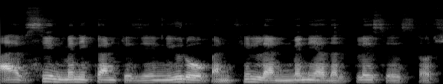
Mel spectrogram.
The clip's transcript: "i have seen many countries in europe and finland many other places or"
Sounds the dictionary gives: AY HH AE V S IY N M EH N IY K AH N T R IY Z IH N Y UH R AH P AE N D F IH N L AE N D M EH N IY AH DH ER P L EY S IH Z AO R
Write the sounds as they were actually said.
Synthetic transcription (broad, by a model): AY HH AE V S IY N M EH N IY K AH N T R IY Z IH N Y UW R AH P AE N D F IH N L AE N D M EH N IY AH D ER P L EY S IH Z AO R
